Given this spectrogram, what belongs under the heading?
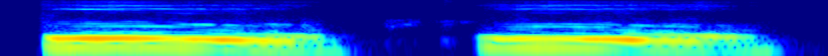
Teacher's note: It's unaspirated. It's alveolar, meaning the tongue tip touches the alveolar ridge, and it's a liquid because the articulators touch each other, but the hole between them is big enough to not to have a friction, not to have friction. · It's a liquid because the hole between the articulators is big enough such that there's no friction resulting. This one is voiced. It's unaspirated. It's alveolar.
